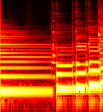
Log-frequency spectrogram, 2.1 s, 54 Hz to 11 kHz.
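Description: Kazuo Sato Prestige 2022 classical guitar, spruce top with Madagascar rosewood back and sides, played fingerstyle: a chord rings out, a new chord is plucked about a second in, and a few quicker notes follow near the end.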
